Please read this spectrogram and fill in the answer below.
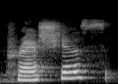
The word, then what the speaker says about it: precious: Isn't she precious? Esse C com som de X. Precious.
